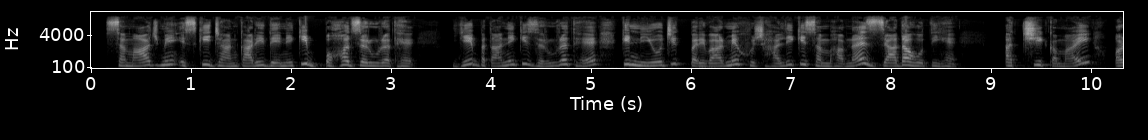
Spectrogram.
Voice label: Hindi Female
